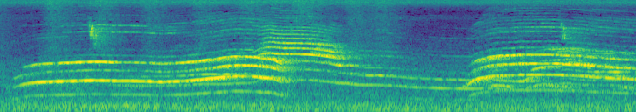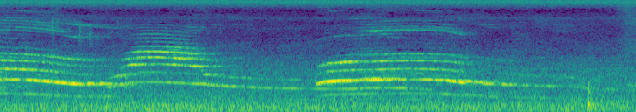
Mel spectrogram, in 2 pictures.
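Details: Cats fighting: drawn-out wavering yowls with rising and falling pitch, four long cries over about twelve seconds, with faint background hiss.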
